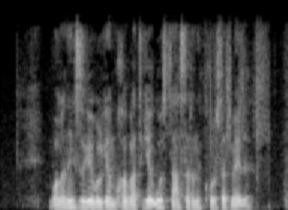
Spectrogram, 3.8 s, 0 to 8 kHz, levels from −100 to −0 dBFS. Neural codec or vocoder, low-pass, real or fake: vocoder, 44.1 kHz, 128 mel bands every 512 samples, BigVGAN v2; 7.2 kHz; fake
